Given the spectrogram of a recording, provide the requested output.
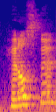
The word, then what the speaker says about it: Hiddleston: been enjoying it tom hiddleston i like him hiddleston is how you say his name i like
